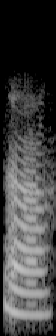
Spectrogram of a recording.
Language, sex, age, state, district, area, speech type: Kannada, female, 18-30, Karnataka, Udupi, rural, conversation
